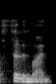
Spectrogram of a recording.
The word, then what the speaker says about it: Philemon: And then the other four in the New Testament, Jude, second and third John, and Philemon, or Philemon, as some people pronounce it.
